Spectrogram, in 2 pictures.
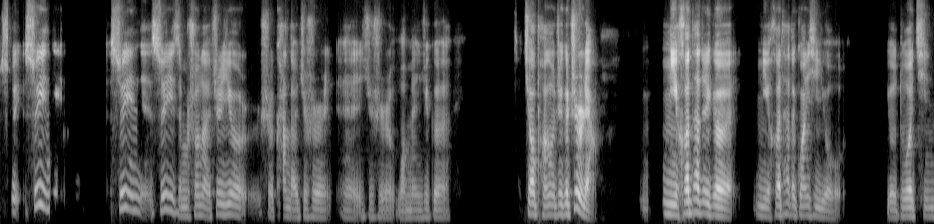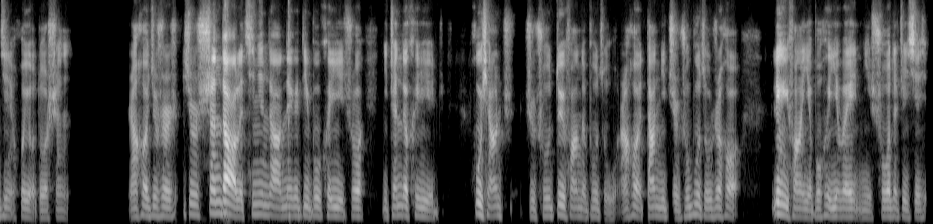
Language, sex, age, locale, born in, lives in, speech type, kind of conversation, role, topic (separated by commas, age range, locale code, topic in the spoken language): Chinese, male, 40-44, zh-CN, China, United States, conversation, unstructured, none, 你觉得怎样才算是好的朋友？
